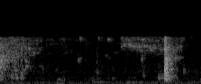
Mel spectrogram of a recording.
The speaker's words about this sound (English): I just, sec, I've just got to get a drink of water. My throat's got not very good on radio, I know.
